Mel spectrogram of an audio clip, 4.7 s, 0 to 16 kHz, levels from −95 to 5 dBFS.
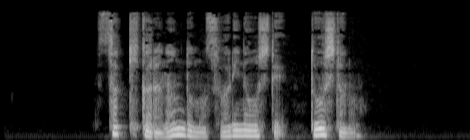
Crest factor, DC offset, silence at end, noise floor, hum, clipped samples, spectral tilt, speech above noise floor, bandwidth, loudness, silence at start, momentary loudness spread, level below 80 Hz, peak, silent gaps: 18 dB; under 0.1%; 1.1 s; -83 dBFS; none; under 0.1%; -5 dB/octave; 61 dB; 11.5 kHz; -23 LUFS; 1 s; 13 LU; -60 dBFS; -6 dBFS; none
